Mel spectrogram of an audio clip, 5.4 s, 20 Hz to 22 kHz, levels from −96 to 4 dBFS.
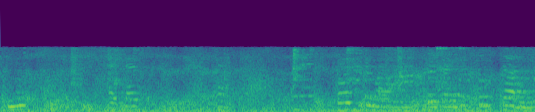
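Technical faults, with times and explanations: throughout: DC offset. The waveform sits shifted off zero by a constant amount for the whole clip. This cannot be heard as such, but it eats into headroom. It also shows as steady energy at the very bottom of the spectrum.
0.02 to 1.07 s, 1.40 to 3.65 s and 4.70 to 5.03 s: sound chopped by the voice detector. Within each stretch the sound keeps cutting in and out, with about 750 ms, 1.68 s and 210 ms swapped for comfort noise. A voice detector gating the sender is the likely cause.
4.13 to 4.28 s: sound dropped by the voice detector. For 150 ms the sound gives way to steady comfort noise, then returns. The sending side likely judged this stretch to be background and stopped transmitting, so the receiver filled the gap with noise. The call path's band limit shows throughout, with nothing above 4 kHz, as expected of G.711.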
